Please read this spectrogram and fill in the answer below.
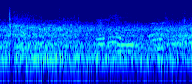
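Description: A baseball bat cracking once against a pitched ball, a single sharp crack just after the start as the batter puts a ground ball in play, followed by low, steady stadium background noise.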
